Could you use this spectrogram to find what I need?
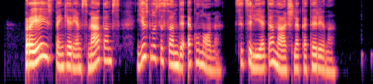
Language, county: Lithuanian, Alytus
